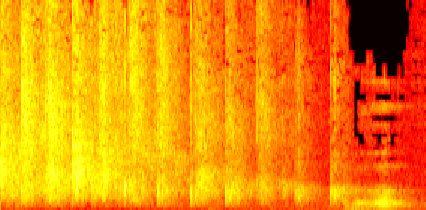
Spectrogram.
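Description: A short burst of audience clapping at a Korean panel discussion, several rhythmic claps fading out, followed by a brief tonal chime.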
